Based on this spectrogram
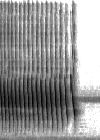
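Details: Belgian canary training song: a rapid series of about fifteen bright, buzzy chipping notes, evenly spaced and high-pitched, ending in a short upward flourish and then a fading thin whistle.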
